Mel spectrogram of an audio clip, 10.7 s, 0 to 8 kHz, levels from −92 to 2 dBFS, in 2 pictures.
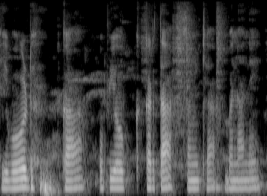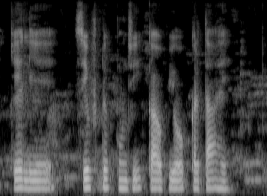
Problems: none marked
